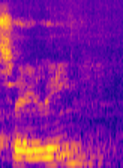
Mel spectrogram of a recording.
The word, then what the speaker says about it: Saline: And Saline? Is that how you pronounce it? Yeah. It's not Celine? If you want, Celine is even better, I'll take it.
